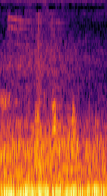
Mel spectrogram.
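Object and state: Nothing is struck.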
